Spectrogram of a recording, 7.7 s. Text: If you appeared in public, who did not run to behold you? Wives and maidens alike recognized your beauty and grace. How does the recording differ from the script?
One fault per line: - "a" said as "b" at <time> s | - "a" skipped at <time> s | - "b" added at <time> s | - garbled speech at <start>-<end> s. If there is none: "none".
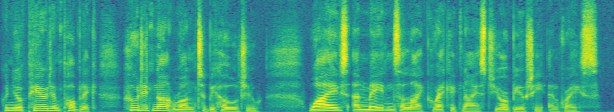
- "If" said as "When" at 0.0 s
